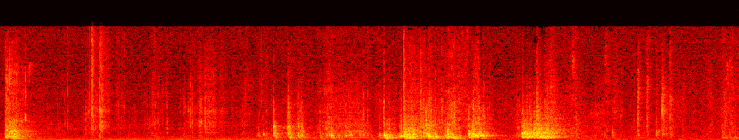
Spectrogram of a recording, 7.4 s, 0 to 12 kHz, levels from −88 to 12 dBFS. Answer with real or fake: real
